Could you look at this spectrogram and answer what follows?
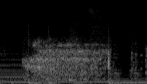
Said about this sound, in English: you're snoring …. Live on the air.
